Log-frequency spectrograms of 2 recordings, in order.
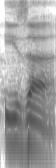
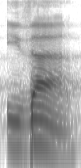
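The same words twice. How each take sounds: First: The middle consonant is a buzzing z sound. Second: The middle consonant is a soft th sound. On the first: The speaker calls it wrong. "So it's not إذا" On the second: The speaker calls it right. "You stick out the tongue a little bit"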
